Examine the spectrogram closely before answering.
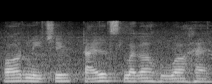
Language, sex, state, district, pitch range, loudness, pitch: Hindi, male, Chhattisgarh, Raipur, 140-150 Hz, -16 LUFS, 145 Hz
